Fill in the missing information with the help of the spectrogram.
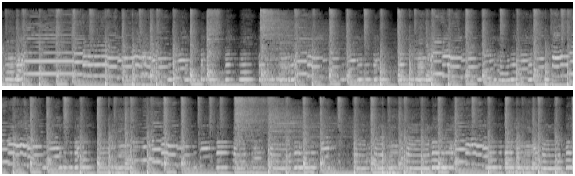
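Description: Blues harmonica amplified through a handheld microphone, playing wavering, bent melodic lines over a band with a drum kit keeping a steady beat. Cymbal crashes ring out about five seconds in and again about sixteen seconds in.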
